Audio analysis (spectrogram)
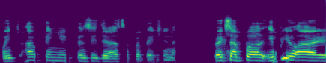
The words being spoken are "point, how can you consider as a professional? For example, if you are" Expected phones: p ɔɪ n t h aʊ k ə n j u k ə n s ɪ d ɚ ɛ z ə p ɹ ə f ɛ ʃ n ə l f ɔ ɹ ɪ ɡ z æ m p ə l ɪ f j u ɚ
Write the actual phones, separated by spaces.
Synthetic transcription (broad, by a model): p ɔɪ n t h aʊ k ə n j u k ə n s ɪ d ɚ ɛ s ə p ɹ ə p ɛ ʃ ə n f ɔ ɹ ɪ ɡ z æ m p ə l ɪ f j u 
